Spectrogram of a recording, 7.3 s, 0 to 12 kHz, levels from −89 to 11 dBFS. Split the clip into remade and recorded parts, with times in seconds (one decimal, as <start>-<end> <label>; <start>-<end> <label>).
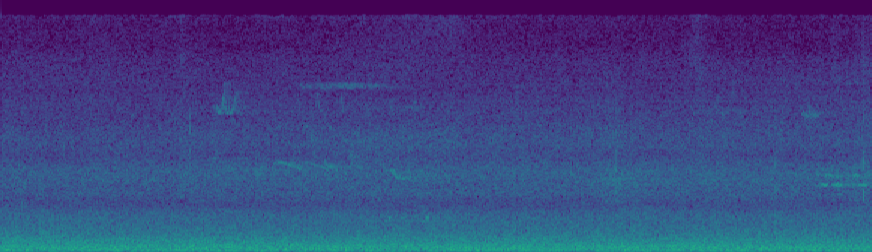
0.0-3.9 recorded; 3.9-5.0 remade; 5.0-5.4 recorded; 5.4-7.3 remade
